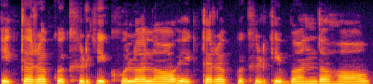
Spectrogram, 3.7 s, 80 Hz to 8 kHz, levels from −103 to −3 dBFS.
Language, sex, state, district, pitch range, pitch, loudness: Bhojpuri, female, Uttar Pradesh, Deoria, 180-190 Hz, 185 Hz, -15 LUFS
